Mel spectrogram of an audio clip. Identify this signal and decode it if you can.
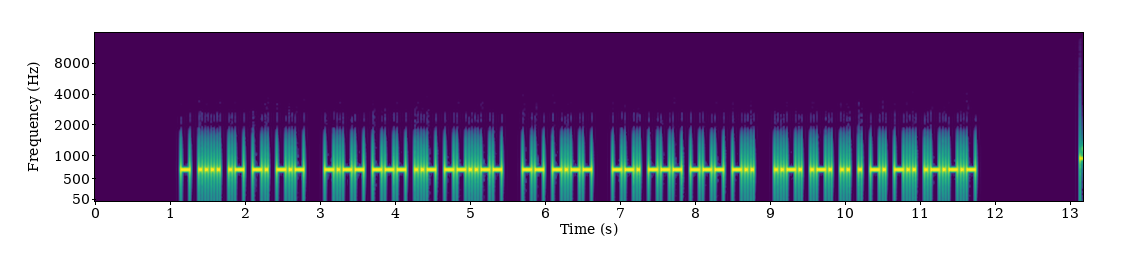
Morse code, heard as a keyed tone, about 30 wpm, 700 Hz. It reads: THANK YOU, MY GOOD FRIEND.
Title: Sentences from Top 600 Words 30wpm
